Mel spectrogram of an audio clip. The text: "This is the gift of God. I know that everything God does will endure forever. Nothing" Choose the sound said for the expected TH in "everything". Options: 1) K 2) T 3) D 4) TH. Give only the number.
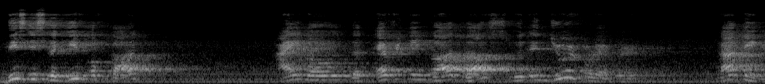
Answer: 2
